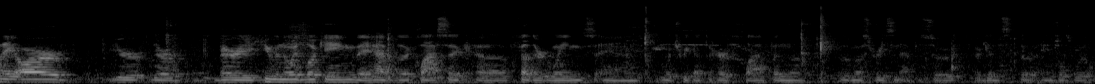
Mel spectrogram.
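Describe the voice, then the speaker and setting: A man's voice: lowish voice, heavy background noise. Casual male host in a roomy group session. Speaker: show creator hosting a live audience question session. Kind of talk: casual group live Q&A chat. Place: live stream in a room with several people. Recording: roomy, distant mic with group chatter.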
